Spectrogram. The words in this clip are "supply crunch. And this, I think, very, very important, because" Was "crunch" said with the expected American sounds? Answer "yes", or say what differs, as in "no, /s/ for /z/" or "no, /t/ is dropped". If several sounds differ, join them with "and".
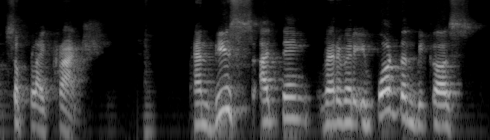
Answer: no, /n/ is dropped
